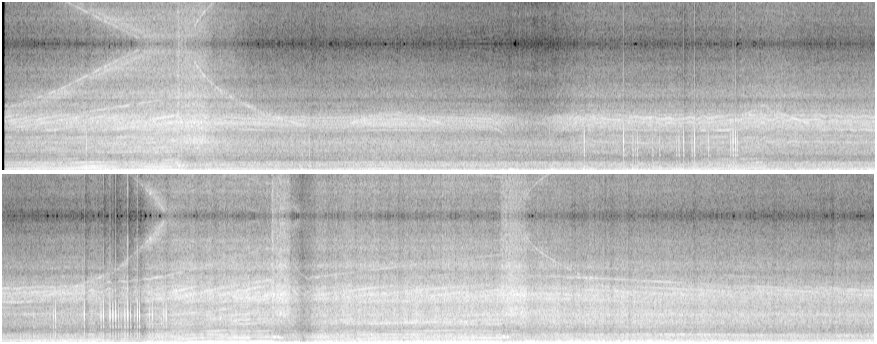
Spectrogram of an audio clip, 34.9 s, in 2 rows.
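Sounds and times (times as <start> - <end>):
tyres on tarmac: 0.0 - 34.9
car engine revving through gears: 0.1 - 34.9.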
